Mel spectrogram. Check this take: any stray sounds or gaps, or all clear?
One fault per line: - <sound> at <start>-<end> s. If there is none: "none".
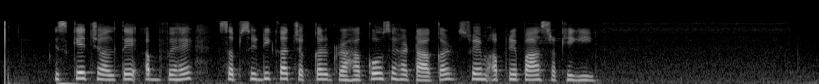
none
